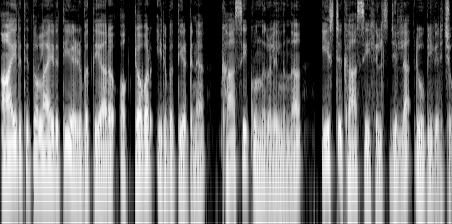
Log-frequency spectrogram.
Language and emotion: Malayalam, neutral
